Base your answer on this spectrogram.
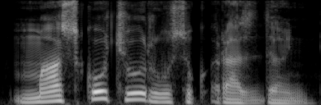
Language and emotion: Kashmiri, neutral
